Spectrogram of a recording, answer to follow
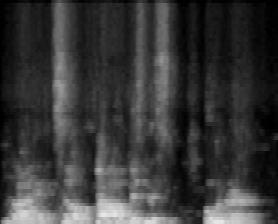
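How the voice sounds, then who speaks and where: A woman hosting an online interview, upbeat and welcoming and quick to laugh. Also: on the high side. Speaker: host. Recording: echoey room, distant mic.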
